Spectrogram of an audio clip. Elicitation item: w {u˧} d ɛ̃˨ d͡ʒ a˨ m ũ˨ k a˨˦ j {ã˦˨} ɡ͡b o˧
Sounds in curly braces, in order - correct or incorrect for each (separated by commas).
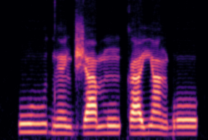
correct, correct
